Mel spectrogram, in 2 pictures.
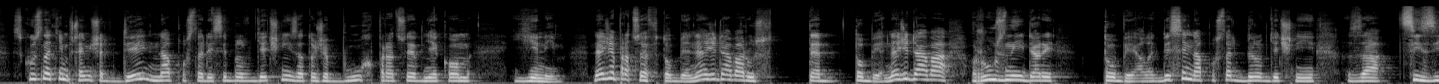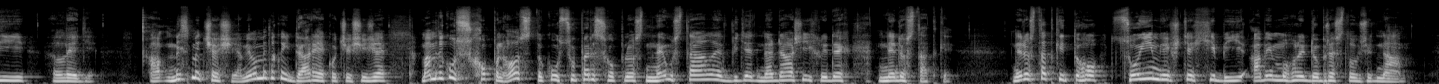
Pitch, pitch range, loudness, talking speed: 175 Hz, 165-210 Hz, -18 LUFS, 165 wpm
